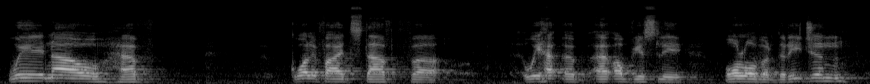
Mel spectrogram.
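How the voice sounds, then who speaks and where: A man talks very slowly, with long, frequent pauses and a flat, monotone delivery. Noticeable background noise and audible room echo fill the recording. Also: medium pitch for a man. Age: 70s. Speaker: business executive, conference speaker. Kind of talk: conference talk. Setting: conference room with audience. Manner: halting, with many fillers.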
